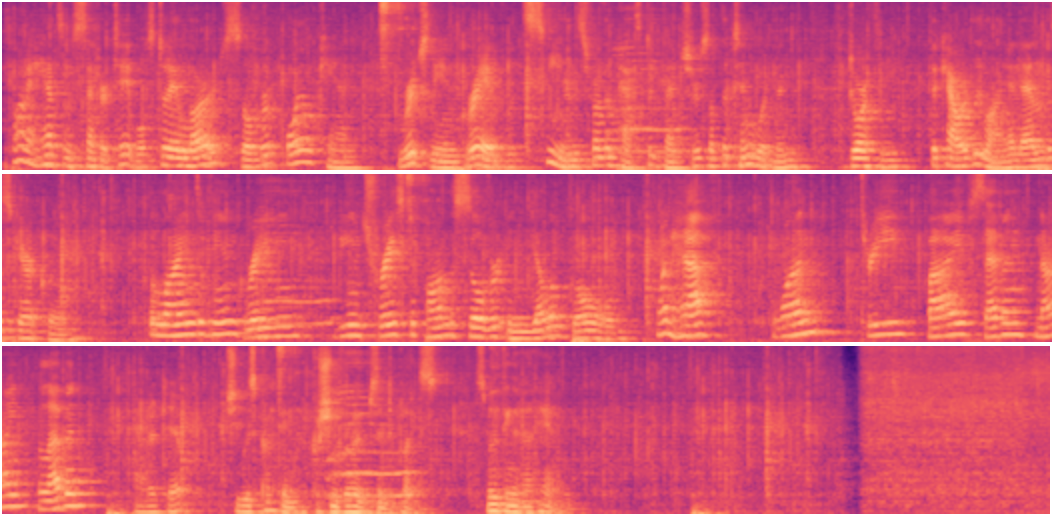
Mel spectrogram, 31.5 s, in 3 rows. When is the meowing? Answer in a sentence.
You can hear the meowing from 6.0 to 6.9 s, from 12.9 to 13.9 s and from 24.1 to 25.2 s.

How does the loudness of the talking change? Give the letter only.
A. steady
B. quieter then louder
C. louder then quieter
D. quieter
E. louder
A.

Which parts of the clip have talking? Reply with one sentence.
You can hear the talking from 0.0 to 26.7 s.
